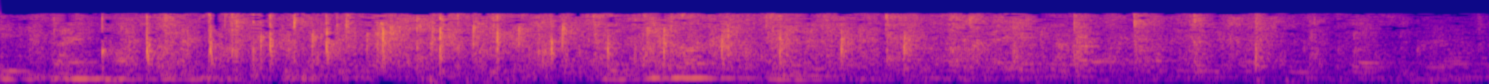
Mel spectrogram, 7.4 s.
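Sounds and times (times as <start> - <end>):
audience applause: 0.0 - 7.2.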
